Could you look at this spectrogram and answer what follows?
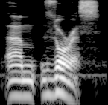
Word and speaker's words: Zorus: When I first made these guys, their names are pronounced Zorus. Okay, the plural is Zoruses, but it's stupid.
